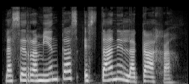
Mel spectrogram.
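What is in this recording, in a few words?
las herramientas estan en la caja, Spanish, female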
